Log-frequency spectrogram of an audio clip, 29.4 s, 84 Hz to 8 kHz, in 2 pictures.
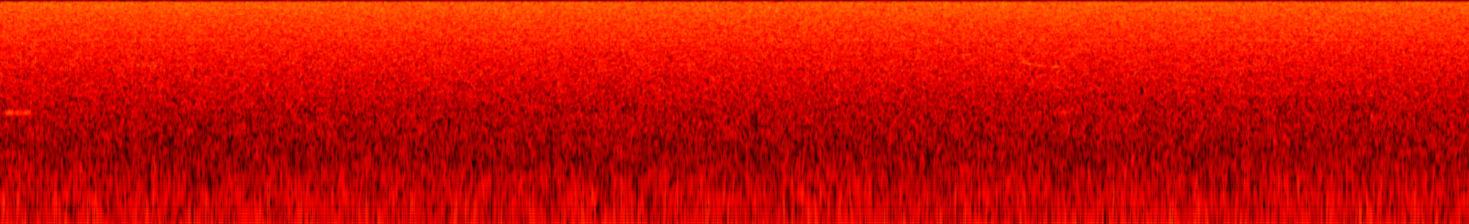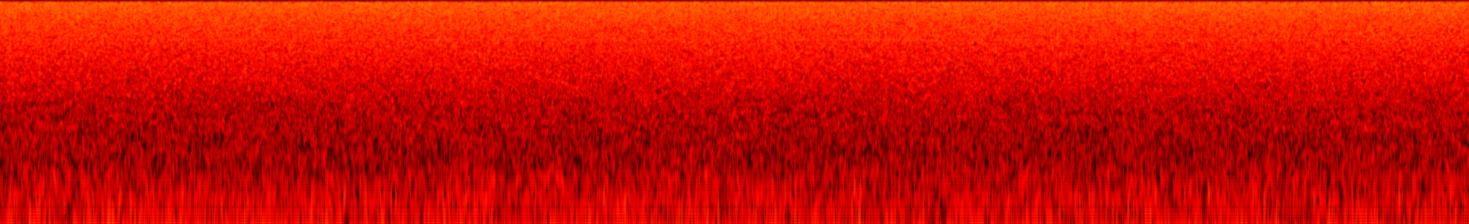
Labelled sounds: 0.0	0.3	killer whale, northern resident, G clan, 0.80 to 0.86 kHz

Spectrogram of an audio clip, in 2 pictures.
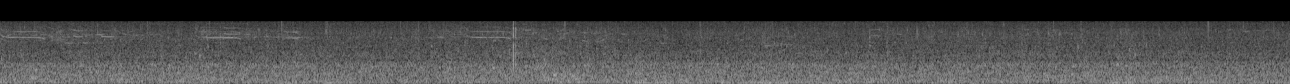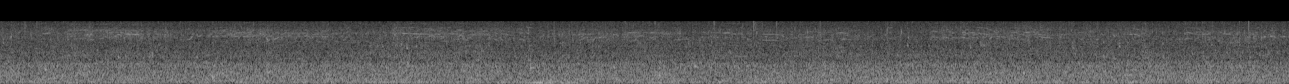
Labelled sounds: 0.0	1.1	Pacific white-sided dolphin, 3.2 to 5.0 kHz
2.0	2.5	Pacific white-sided dolphin, 3.2 to 5.8 kHz
4.6	5.2	Pacific white-sided dolphin, 3.2 to 5.9 kHz
12.4	12.7	Pacific white-sided dolphin, 4.7 to 5.0 kHz
16.9	17.2	Pacific white-sided dolphin, 4.0 to 4.4 kHz
22.3	22.6	Pacific white-sided dolphin, 3.3 to 3.6 kHz

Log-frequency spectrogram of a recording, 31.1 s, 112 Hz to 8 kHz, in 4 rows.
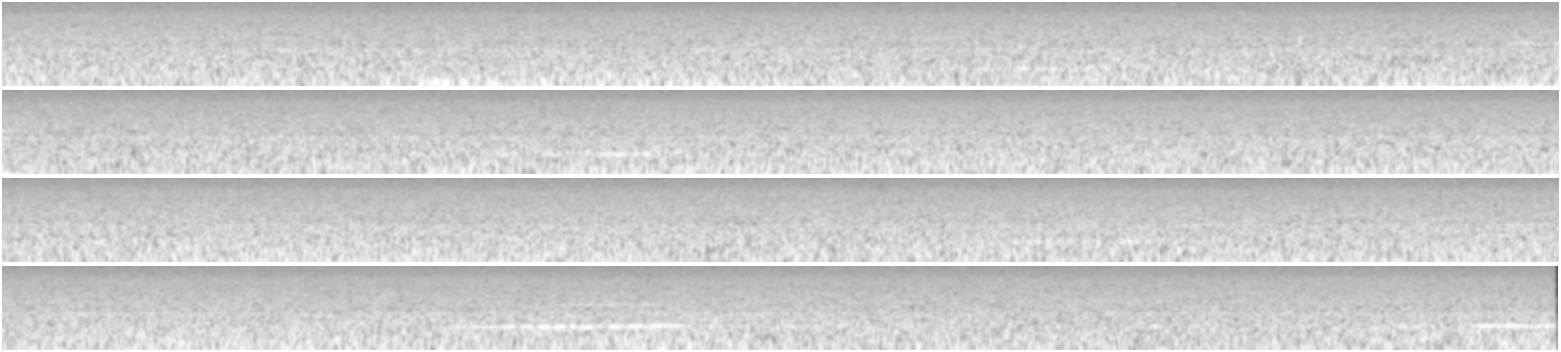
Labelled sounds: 26.2	26.5	humpback whale, 1.1 to 1.2 kHz

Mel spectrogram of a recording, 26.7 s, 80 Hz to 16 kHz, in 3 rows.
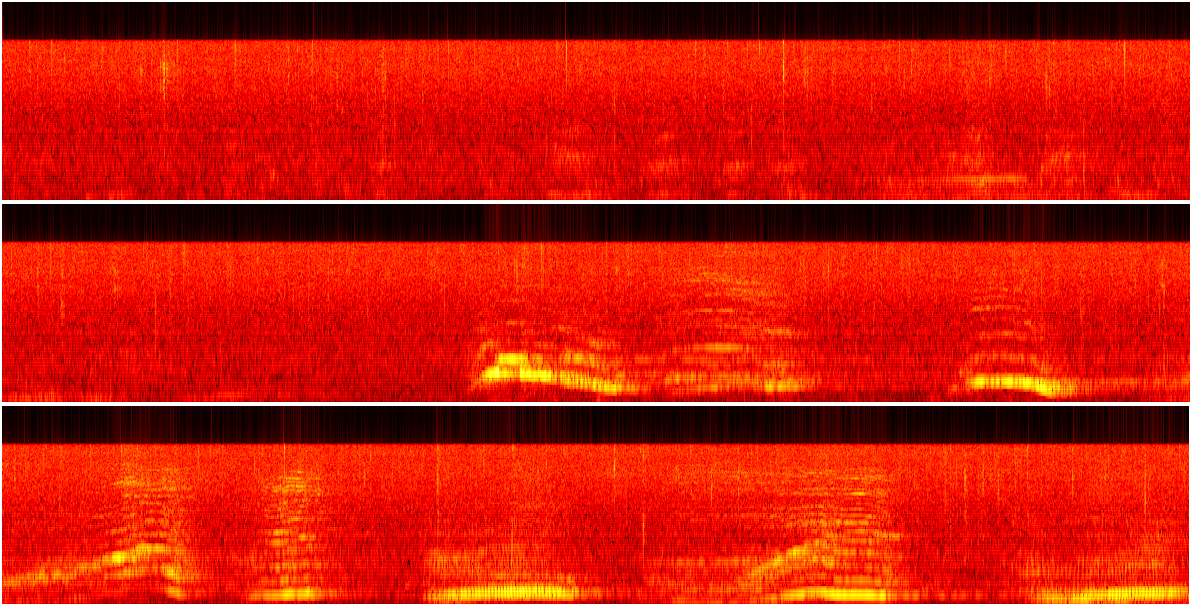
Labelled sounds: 12.6	13.5	humpback whale, 0.78 to 1.3 kHz
13.9	15.0	humpback whale, 1.0 to 2.2 kHz
16.2	16.7	humpback whale, 0.81 to 2.8 kHz
18.4	20.3	humpback whale, 0.78 to 3.9 kHz
21.4	21.7	humpback whale, 0.97 to 1.2 kHz
22.8	24.7	humpback whale, 0.78 to 4.2 kHz

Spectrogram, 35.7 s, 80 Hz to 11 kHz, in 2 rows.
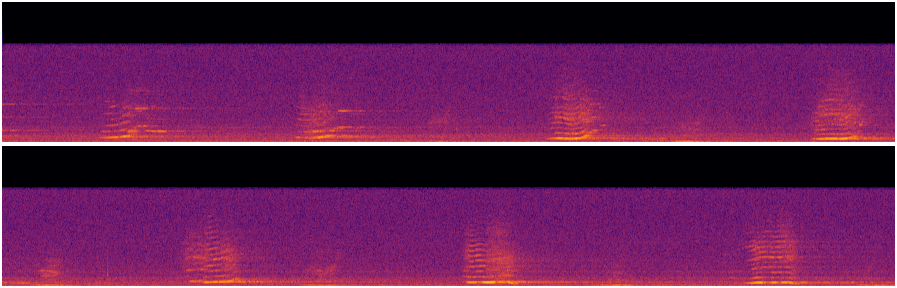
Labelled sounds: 2.0	3.3	humpback whale, 0.86 to 4.2 kHz
5.9	7.0	humpback whale, 0.83 to 2.7 kHz
10.9	12.0	humpback whale, 0.80 to 3.7 kHz
16.2	16.8	humpback whale, 0.99 to 3.5 kHz
18.6	19.1	humpback whale, 1.1 to 1.4 kHz
21.5	22.5	humpback whale, 0.83 to 4.4 kHz
27.0	28.6	humpback whale, 0.80 to 3.4 kHz
32.7	33.7	humpback whale, 0.80 to 3.6 kHz

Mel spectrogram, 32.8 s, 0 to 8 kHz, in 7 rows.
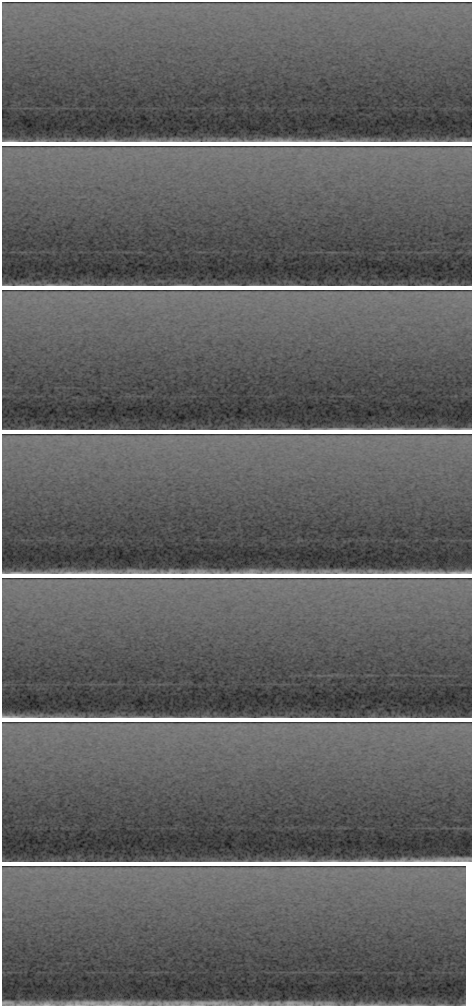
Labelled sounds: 21.9	22.2	vessel noise, 0.80 to 0.86 kHz

